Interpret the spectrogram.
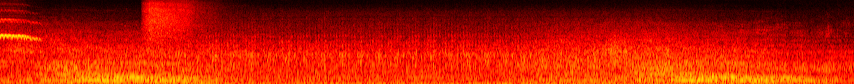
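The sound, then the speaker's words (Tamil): A bus engine rumbles and drones steadily throughout as the vehicle pulls up at the stop for Singampatti village, Ambasamudram, Tirunelveli district, with one short, sharp hiss of air brakes bursting out early on. No one speaks. “யார்மா அது சிங்கம்பட்டிக்கு டிக்கெட் வாங்கினது அடுத்த ஸ்டாப்பிங் சிங்கம்பட்டி தாம்மா என அவளது சிந்தனையை கலைத்தார் நடத்தினர்”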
